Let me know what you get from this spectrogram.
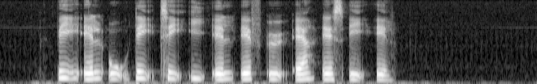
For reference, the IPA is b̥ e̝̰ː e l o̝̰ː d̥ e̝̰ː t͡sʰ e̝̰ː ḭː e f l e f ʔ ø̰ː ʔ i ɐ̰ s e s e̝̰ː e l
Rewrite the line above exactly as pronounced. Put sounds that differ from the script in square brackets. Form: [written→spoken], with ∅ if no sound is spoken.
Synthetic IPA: b̥ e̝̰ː e l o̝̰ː d̥ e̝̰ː t͡sʰ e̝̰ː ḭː e [f→∅] l e f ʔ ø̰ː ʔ [i→æ] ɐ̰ [s→∅] e s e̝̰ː e l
